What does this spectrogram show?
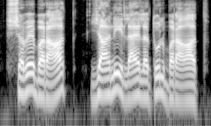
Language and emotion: Urdu, neutral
